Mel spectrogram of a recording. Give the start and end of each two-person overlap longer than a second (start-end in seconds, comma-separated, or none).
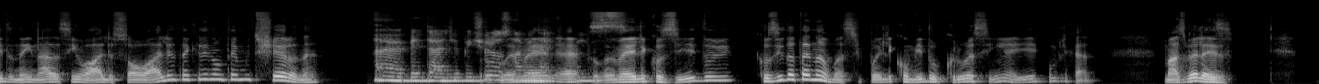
4.8-6.3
